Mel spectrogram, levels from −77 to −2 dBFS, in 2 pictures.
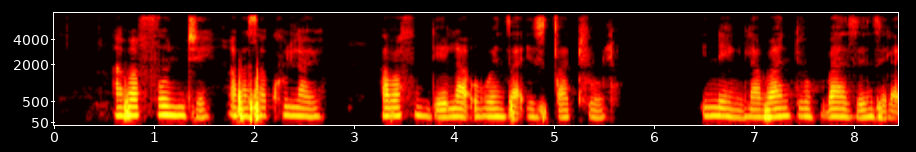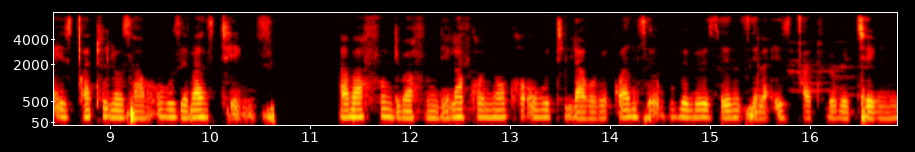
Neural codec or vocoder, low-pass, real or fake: vocoder, 22.05 kHz, 80 mel bands, WaveNeXt; 7.2 kHz; fake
